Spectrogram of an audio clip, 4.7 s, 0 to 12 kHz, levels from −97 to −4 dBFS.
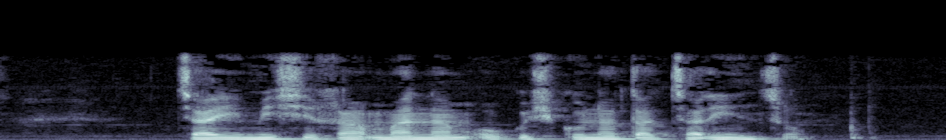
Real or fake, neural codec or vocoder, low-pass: real; none; 7.2 kHz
